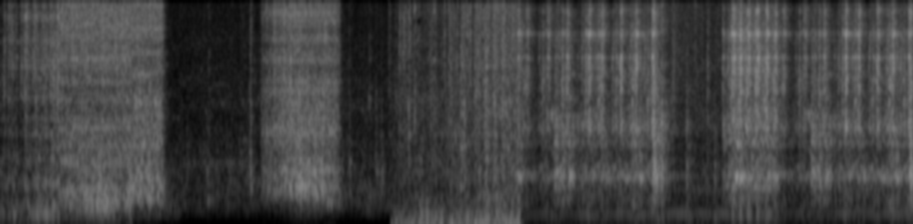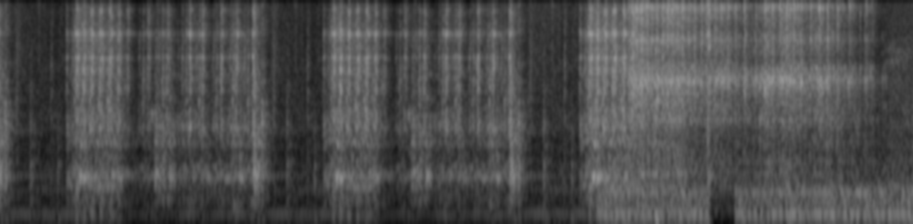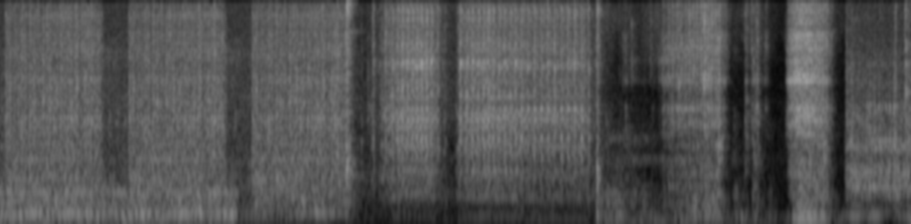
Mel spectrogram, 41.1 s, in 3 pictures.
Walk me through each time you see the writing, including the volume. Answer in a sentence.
You can hear the writing from 22.6 to 31.0 s, at a steady volume.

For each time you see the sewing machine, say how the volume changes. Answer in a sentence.
The sewing machine can be heard from 0.0 to 41.0 s, at a steady volume.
